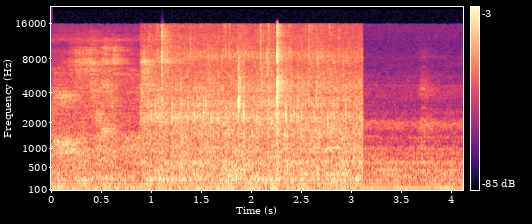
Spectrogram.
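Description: Batter sizzles loudly as it fries in hot oil.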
